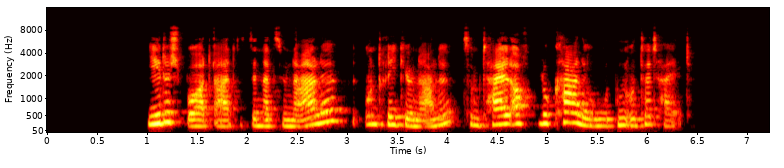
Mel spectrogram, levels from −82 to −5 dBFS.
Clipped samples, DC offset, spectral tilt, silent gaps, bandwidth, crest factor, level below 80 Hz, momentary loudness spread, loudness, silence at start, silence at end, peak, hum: under 0.1%; under 0.1%; -4.5 dB/octave; none; 9.2 kHz; 20 dB; -74 dBFS; 12 LU; -23 LUFS; 1 s; 0.8 s; -4 dBFS; none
